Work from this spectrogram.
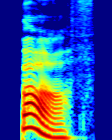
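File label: "bath", English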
